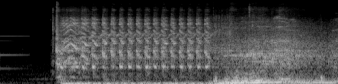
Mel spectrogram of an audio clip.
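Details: Ford 6.4 L diesel just after an oil and fuel filter change: a quick crank catches within half a second and settles into an even, steady idle with no knocks or misses. It starts healthy despite possible air from the filter change.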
